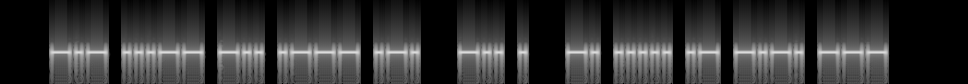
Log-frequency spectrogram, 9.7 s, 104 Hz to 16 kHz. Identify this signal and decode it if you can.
Morse code, heard as a keyed tone, about 21 wpm, 700 Hz. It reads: K3DJR DE N5ACO
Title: USA Callsign DE Callsign - 5 Characters - 20wpm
